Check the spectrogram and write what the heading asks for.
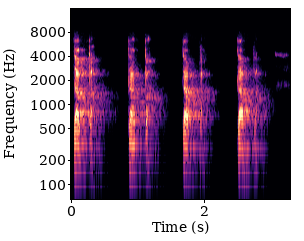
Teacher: se van a dar cuenta que nuestro fonema está articulado en los dientes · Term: dentales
